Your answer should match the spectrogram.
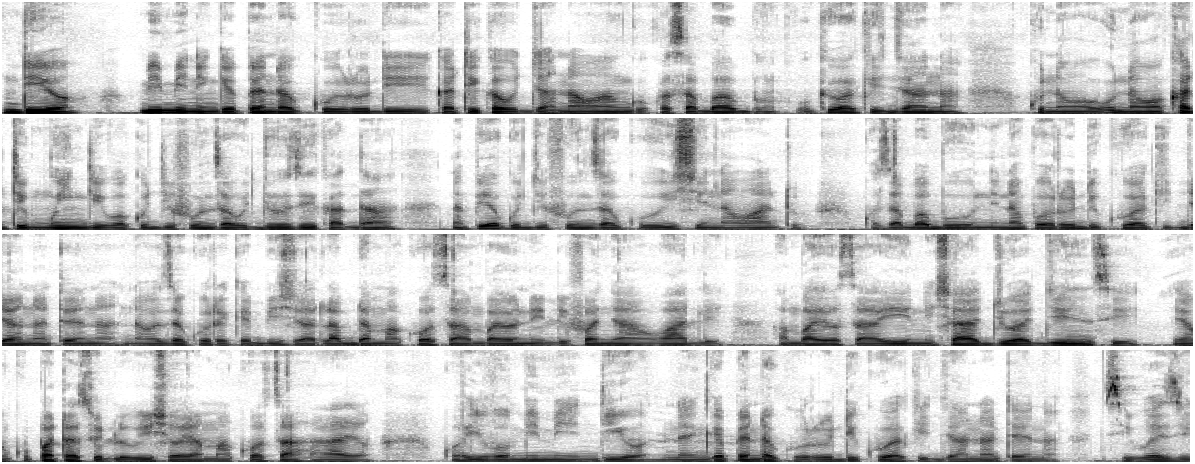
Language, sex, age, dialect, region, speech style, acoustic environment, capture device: Swahili, male, 25-34, Kenya - Nairobi Sheng-influenced, Kenya, relaxed, appliances, mobile / Linux / Chrome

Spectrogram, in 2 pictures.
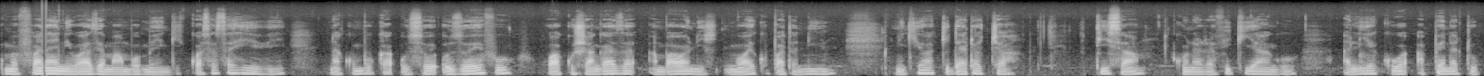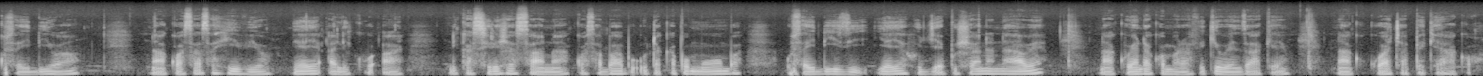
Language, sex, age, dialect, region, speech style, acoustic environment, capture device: Swahili, male, 18-24, Kenya - Mombasa, Kenya, relaxed; excited, silence; nature, mobile / Linux / Chrome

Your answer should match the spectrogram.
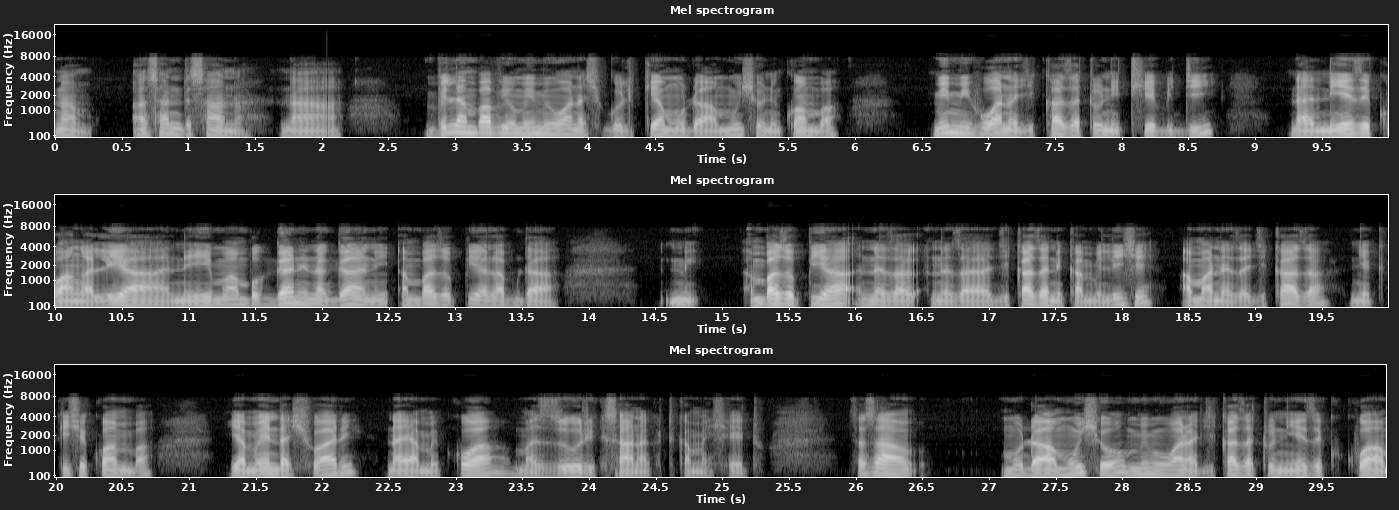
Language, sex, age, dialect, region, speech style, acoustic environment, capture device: Swahili, male, 25-34, Kenya - Nairobi Sheng-influenced, Kenya, happy, silence, desktop / Windows / Chrome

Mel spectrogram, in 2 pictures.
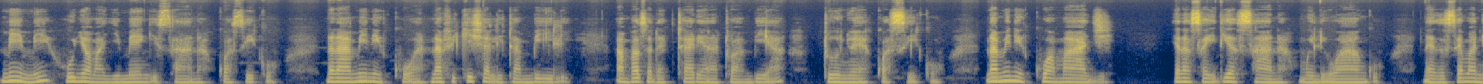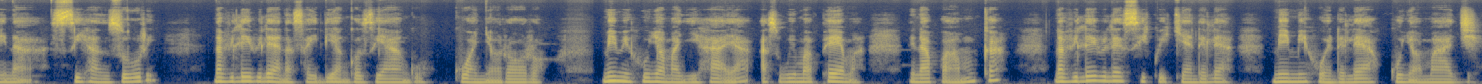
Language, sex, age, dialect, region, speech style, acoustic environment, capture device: Swahili, female, 25-34, Kenya - Mombasa, Kenya, focused, silence, mobile / Linux / Chrome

